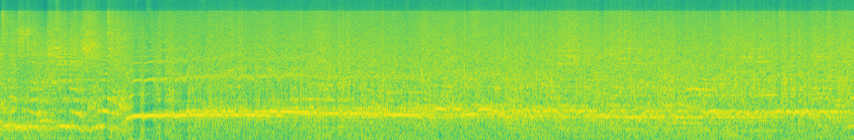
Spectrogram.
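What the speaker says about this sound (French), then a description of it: "Alors tous ces cris de joie." A church congregation erupts in loud, sustained cheering and joyful shouting, a dense roar of many voices with whoops filling the whole stretch, close and overwhelming.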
